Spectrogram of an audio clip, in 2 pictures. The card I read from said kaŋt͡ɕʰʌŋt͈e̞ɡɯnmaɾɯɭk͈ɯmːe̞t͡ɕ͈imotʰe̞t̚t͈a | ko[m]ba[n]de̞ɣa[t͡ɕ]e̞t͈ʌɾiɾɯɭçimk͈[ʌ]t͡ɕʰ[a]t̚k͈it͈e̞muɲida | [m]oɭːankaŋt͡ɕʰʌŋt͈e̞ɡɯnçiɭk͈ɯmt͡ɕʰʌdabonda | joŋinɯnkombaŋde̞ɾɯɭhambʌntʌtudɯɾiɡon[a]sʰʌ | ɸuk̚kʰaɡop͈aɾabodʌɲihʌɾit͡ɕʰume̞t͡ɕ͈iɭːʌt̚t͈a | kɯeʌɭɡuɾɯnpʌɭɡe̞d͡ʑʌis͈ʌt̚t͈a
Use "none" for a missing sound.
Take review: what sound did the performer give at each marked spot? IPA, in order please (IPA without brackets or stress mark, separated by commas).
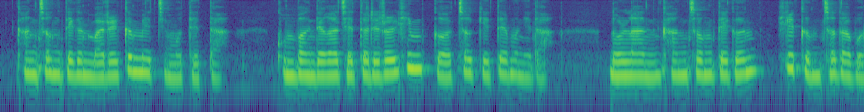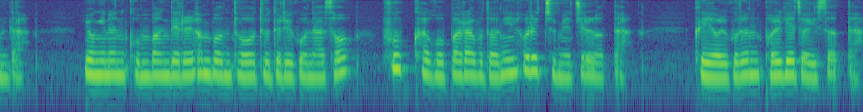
m, ŋ, t͡ɕ, ʌ, ʌ, n, a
